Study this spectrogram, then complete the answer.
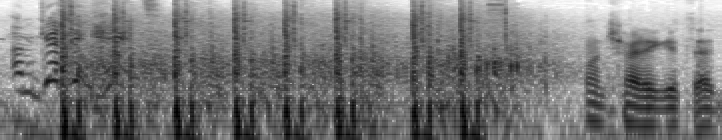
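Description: Rapid gunshots crack in quick bursts.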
